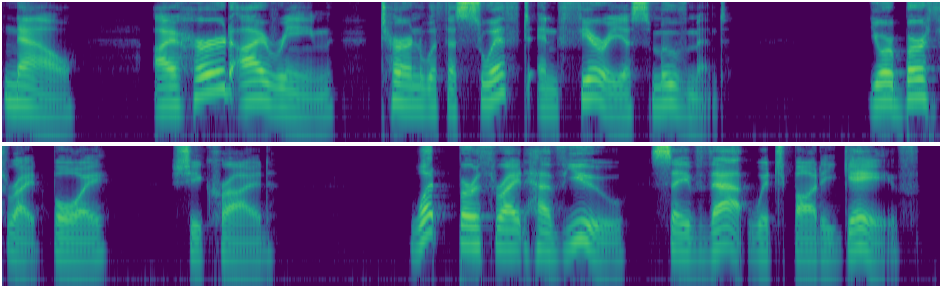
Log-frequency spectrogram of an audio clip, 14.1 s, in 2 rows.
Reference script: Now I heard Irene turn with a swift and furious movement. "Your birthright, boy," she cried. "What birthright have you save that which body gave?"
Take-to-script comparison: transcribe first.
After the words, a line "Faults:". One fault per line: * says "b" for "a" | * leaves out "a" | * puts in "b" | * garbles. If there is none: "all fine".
Now I heard Irene turn with a swift and furious movement. "Your birthright, boy," she cried. "What birthright have you save that which body gave?"
Faults:
all fine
